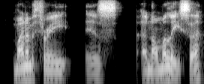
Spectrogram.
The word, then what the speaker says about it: Anomalisa: my number three is anomalisa which is how you pronounce it clay what did i say what did you say you said animalisa or something yeah oh i think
